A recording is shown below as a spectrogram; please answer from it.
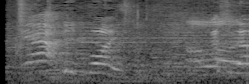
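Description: A young child's high-pitched voice: two or three short vocal sounds with gliding pitch, wordless babbling rather than clear words.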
